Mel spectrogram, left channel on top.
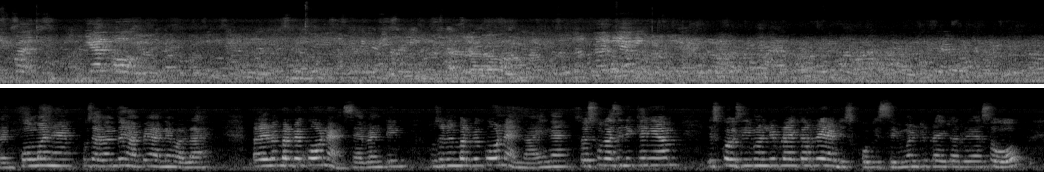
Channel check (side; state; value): both; different; correlation -0.01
